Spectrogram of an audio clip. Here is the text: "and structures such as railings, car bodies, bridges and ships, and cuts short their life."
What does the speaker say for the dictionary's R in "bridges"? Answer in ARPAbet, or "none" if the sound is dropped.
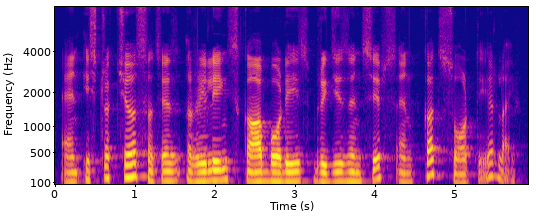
R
